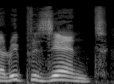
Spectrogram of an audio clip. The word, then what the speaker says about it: represent: 그 다음에 represent, z 발음인데 뭐뭇을 나타내다, 대표하다.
